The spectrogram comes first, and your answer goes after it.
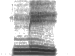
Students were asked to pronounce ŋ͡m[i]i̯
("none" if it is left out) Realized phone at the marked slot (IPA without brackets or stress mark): e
